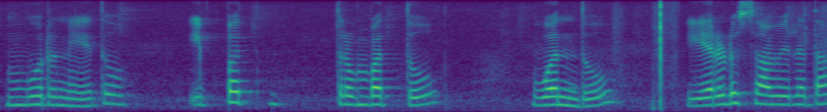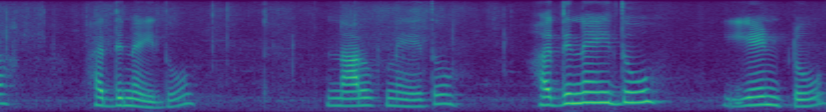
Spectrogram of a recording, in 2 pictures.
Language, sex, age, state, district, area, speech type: Kannada, female, 30-45, Karnataka, Shimoga, rural, spontaneous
